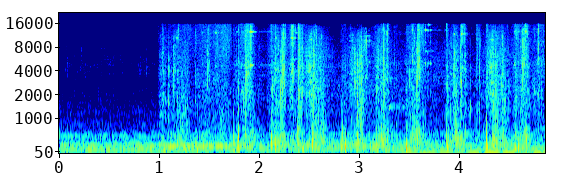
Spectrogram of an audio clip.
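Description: Footsteps crunch across a debris-strewn floor.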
